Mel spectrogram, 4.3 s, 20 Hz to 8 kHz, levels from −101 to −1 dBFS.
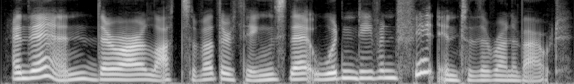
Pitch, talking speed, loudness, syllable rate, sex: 200 Hz, 210 wpm, -18 LUFS, 5.4 syllables/s, female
